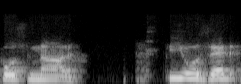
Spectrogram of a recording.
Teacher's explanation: No, it's not retroflex. It is what's called velarized. It's basically a dropping of the back of the tongue, not raising of the front.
